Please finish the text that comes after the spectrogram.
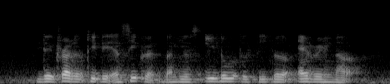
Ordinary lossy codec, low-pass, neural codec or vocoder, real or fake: none; 7.2 kHz; codec, 16 kHz, 1 kbps, FunCodec, trained on LibriTTS, 50 frames a second; fake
